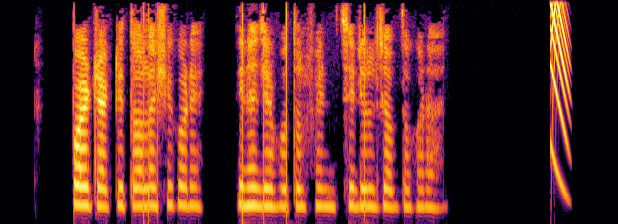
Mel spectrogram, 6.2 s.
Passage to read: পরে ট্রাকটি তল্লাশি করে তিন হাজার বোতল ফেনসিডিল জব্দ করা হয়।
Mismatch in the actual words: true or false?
false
